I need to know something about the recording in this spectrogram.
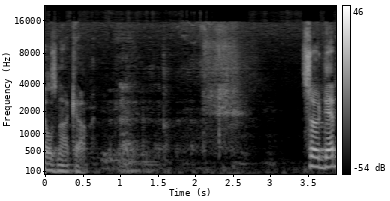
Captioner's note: audience laughing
